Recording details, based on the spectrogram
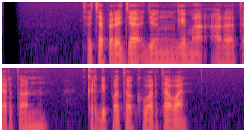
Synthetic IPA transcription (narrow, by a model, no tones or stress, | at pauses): t͡ʃat͡ʃapɛɾɛd͡ʒaʔd͡ʒɨŋɡɛmaʔaɾat̪ɛrt̪ɔn | kɨrdipɔt̪ɔkuwart̪awan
